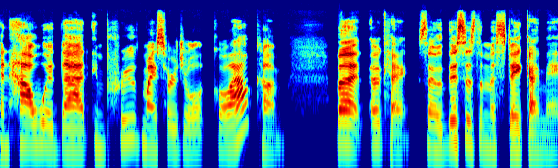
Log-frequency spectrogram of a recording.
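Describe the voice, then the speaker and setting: An ordinary speaking voice at a moderate pace, dry and close with no echo, in a very clean recording with a silent background. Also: woman. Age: 50s. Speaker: gynecologist. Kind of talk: podcast interview.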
